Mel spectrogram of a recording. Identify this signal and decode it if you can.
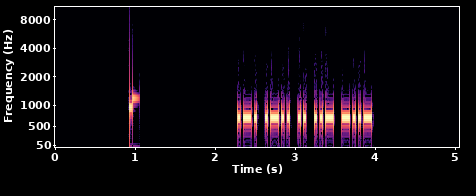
Morse code, heard as a keyed tone, about 36 wpm, 700 Hz. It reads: RLIUX
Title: Code Groups - 5 Letter:Numbers - 35wpm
